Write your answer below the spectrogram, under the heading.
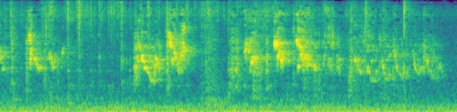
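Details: Budgerigar chirping softly, scattered squeaky chatter and brief raspy notes over a constant low background hum.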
